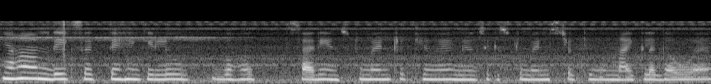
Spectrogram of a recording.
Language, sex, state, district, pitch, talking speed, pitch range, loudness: Hindi, female, Uttar Pradesh, Budaun, 230 Hz, 185 wpm, 225-235 Hz, -15 LUFS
